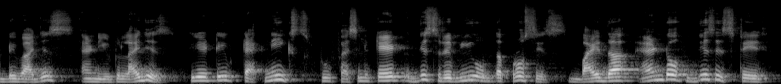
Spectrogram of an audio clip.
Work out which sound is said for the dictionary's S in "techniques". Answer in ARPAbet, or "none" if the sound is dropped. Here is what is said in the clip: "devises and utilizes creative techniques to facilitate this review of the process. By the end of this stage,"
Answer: S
